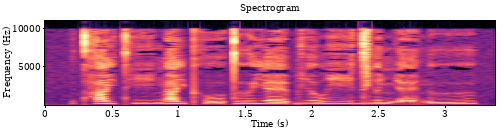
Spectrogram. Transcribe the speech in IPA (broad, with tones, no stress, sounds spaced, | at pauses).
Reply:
t̪ʰ a˧˥ j t̪ʰ iː˩ ŋ a˧˥ j pʰ oː˩ t̪ ɯː˧ j ɛː˧˩ b i˧ ə̯ ʋ iː˥˨ d i˧ ə̯ ɲ ɛː˩ n ɯː˧˥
